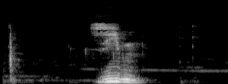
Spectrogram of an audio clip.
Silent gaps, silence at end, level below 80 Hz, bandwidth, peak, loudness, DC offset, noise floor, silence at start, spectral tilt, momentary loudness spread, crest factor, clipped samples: none; 0.85 s; -48 dBFS; 7.4 kHz; 0 dBFS; -14 LUFS; under 0.1%; -57 dBFS; 0.1 s; -5.5 dB/octave; 20 LU; 18 dB; under 0.1%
